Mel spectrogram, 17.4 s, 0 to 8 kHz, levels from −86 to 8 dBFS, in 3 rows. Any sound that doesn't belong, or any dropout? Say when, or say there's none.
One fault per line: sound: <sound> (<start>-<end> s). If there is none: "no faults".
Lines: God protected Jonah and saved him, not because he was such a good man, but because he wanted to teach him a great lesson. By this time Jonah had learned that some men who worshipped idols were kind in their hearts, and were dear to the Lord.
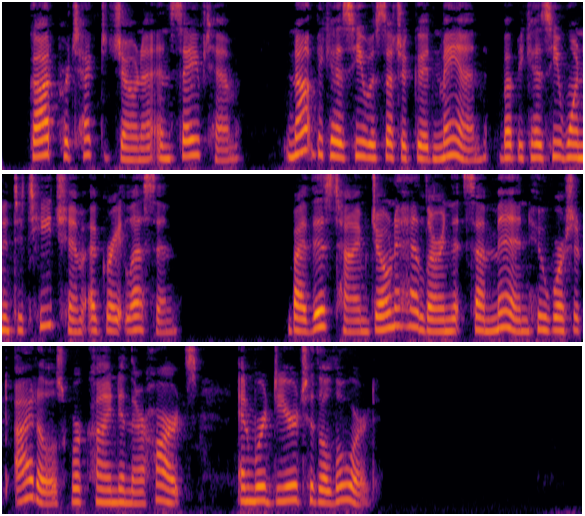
no faults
